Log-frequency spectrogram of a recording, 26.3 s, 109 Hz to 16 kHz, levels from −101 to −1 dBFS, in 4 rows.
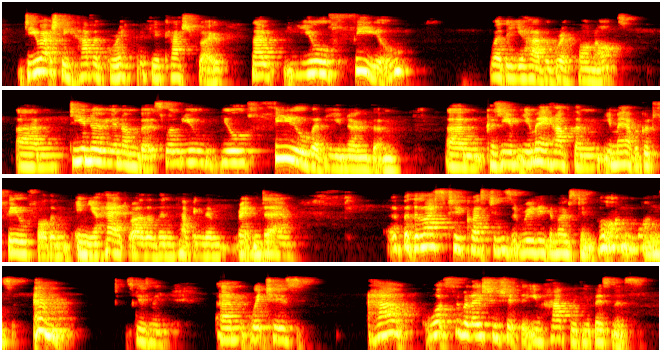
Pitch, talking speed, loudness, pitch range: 200 Hz, 185 wpm, -17 LUFS, 170-235 Hz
